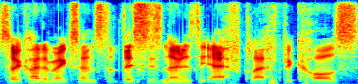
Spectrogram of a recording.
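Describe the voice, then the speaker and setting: A man with a British accent speaks at a fairly quick pace in a bright, sharp tone, on a very clean recording with a silent background. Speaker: music teacher. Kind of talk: tutorial.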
